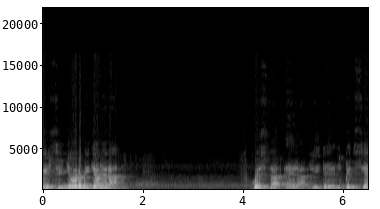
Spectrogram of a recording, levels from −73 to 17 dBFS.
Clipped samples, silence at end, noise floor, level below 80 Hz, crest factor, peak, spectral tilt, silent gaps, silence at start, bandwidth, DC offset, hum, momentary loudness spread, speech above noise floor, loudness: under 0.1%; 0 s; -49 dBFS; -72 dBFS; 18 dB; -4 dBFS; -8 dB/octave; none; 0 s; 11 kHz; under 0.1%; 50 Hz at -55 dBFS; 13 LU; 29 dB; -20 LUFS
